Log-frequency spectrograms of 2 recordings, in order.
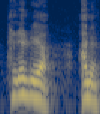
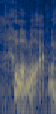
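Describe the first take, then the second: First: The phrase is said at a slow, even pace. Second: The phrase is said quickly, running together. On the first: "처음에는요 세다가요" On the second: "더 빨리 더 속도를 내서"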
